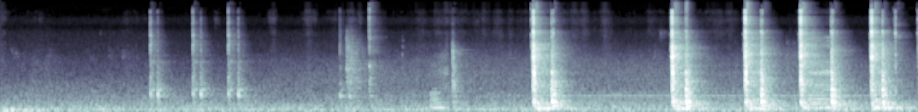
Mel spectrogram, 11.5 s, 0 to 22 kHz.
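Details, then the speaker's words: 1947 Willys CJ2A barn find on a jump box: sharp single clicks at irregular intervals, several in a row, with no cranking; solenoid works but the starter seems stuck, bound up or jammed into the flywheel. "That actually acted like that starter was stuck then. Or maybe it's bound up. Maybe it's jammed into the flywheel."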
